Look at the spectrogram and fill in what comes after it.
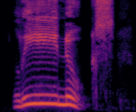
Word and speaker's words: Linux: If you're looking for Linux, and it's spelled L-I-N-U-X, and if we were going to spell it the way it was supposed to be pronounced, it would be spelled L-E-E-N-O-O-K-S, Linux. But nobody in America says that. We all call it Linux.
